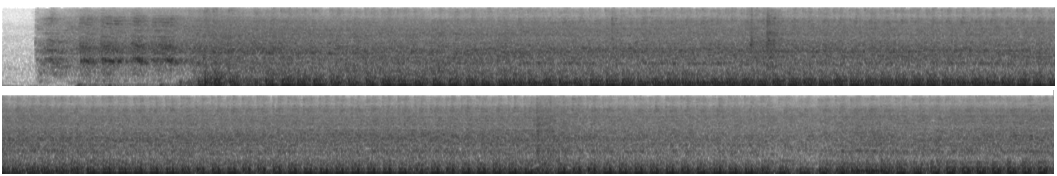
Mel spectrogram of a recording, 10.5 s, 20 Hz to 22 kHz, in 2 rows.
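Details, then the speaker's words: Aprilia Caponord 1200 Rally cold start with the airbox intake sleeve cut open for more air; catches at once into a loud, hollow, pulsing idle, excessive intake noise through the modified airbox. "petit démarrage à froid pour vous faire entendre le bruit avec la boîte air le manchant de boîte air découpé"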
